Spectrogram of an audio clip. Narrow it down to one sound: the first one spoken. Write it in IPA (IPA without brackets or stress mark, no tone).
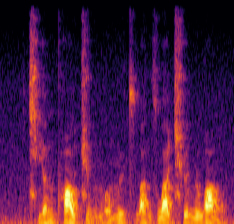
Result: t͡ɕʰ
